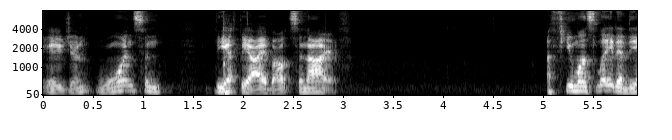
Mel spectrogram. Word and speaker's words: Tsarnaev: actually have some pronunciation the t is silent tsarnaev all right we're going to go with tsarnaev from my uh my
